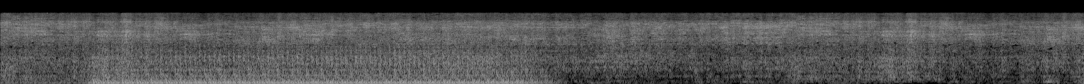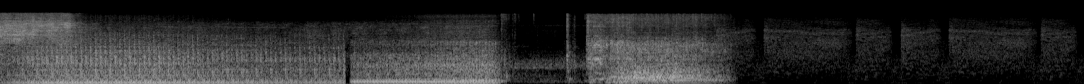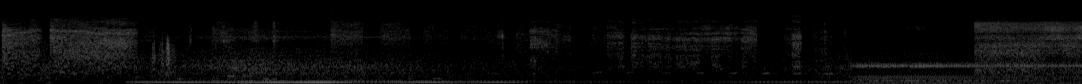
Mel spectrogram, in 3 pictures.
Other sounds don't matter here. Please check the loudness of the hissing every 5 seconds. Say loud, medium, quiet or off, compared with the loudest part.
loud, loud, medium, quiet, quiet, quiet, quiet.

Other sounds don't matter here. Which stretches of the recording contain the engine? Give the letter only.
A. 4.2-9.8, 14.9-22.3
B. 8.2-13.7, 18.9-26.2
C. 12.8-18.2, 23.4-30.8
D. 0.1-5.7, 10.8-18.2
D.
